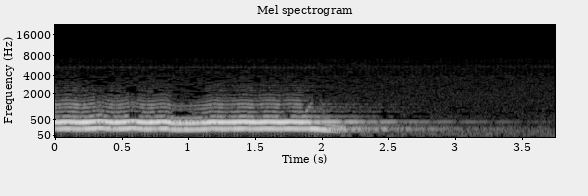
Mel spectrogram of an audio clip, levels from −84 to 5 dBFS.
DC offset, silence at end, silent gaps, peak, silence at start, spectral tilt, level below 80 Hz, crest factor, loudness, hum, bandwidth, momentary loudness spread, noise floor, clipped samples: under 0.1%; 1.2 s; none; -4 dBFS; 0 s; -11 dB/octave; -64 dBFS; 12 dB; -15 LUFS; none; 3 kHz; 11 LU; -52 dBFS; under 0.1%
